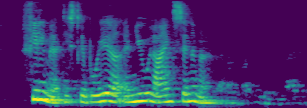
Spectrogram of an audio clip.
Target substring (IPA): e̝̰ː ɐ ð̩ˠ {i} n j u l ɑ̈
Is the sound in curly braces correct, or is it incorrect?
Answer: incorrect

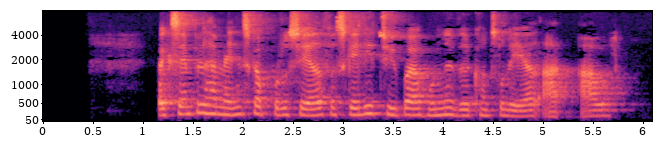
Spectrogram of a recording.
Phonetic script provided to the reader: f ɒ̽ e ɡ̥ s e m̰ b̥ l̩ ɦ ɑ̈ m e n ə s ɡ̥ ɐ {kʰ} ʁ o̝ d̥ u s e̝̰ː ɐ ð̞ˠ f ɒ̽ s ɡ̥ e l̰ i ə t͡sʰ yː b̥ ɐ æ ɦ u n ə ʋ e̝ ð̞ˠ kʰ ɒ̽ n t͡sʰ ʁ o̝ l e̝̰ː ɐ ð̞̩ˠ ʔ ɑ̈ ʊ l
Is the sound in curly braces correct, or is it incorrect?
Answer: incorrect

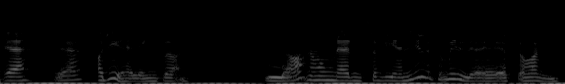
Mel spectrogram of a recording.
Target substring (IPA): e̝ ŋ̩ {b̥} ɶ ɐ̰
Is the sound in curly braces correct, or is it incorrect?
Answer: correct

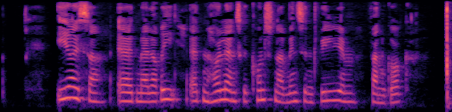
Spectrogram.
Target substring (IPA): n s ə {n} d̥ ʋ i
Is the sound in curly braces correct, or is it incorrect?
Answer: correct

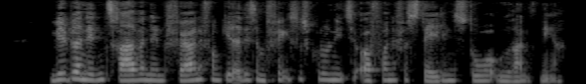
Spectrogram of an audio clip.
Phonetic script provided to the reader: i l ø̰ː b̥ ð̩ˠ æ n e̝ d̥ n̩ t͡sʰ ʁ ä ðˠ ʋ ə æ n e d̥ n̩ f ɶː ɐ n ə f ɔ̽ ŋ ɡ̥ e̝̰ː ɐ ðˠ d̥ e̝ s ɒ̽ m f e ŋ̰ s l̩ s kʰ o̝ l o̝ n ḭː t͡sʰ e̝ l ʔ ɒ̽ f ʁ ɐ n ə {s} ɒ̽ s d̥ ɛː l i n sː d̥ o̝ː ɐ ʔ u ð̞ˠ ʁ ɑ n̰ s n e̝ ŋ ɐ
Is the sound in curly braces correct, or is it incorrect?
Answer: incorrect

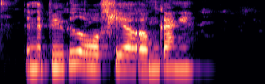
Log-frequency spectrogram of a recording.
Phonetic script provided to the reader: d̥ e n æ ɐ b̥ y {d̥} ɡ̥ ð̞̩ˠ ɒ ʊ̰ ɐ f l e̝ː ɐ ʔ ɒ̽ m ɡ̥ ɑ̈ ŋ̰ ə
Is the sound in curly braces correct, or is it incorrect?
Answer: incorrect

